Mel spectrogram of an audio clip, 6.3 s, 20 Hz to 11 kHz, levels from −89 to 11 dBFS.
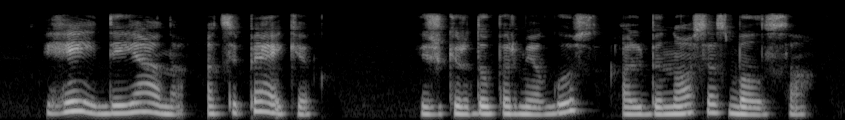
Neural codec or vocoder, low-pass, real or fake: none; 7.2 kHz; real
